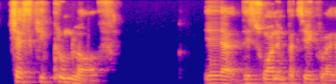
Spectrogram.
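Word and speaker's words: Český Krumlov: amazing places like there's a particular place called chesky krumlov yeah this one in particular if you want to write it down chesky krumlov how do you spell that uh you say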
